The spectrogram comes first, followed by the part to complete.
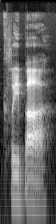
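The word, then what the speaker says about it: Kleber: and porzingis how can you say his name cli ba you don't say the libre that's that's just how it's pronounced okay yeah who do you like there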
